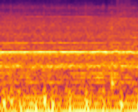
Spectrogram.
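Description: Live folk metal band playing, with distorted guitars and drums under one high note held steady.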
